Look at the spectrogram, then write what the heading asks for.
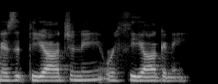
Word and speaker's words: Theogony: right otherwise we always use it as a hard G and not the soft G so um but in any case this is from the Greek and the Greek root would definitely use a hard G sound so it is theogony okay well I am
